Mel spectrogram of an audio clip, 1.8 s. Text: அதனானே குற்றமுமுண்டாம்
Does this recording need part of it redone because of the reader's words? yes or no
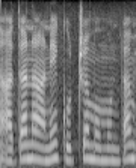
no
